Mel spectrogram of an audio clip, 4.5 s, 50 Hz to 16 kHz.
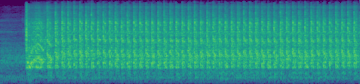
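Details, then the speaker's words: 2003 Ford 6.0 Power Stroke diesel, recently new injectors, compression check by cranking: fast evenly spaced compression pulses with no dropouts, so no bad rings, valve or piston; normal even cranking, engine internally good. "that's a really good crank so we know that the motor internally is good and there's not like a bad bad range or a hole in the Piston or or uh you know like a broken valve or something that's causing a loss of compression"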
